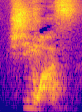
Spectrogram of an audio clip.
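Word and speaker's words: chinoise: 시누아, 똑같이 하세요. 시누아즈. 시누아, 시누아즈. 중국인 남자, 시누아, 중국인 여자, 시누아즈. 발음 달라져요.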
